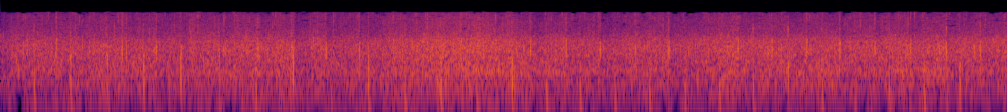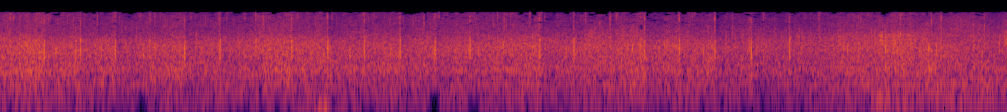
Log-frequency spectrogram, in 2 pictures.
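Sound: audience applauding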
